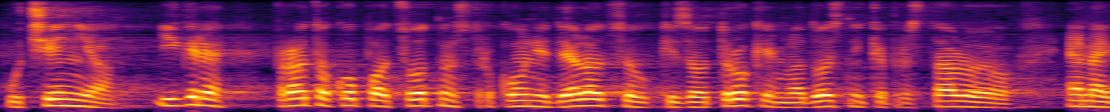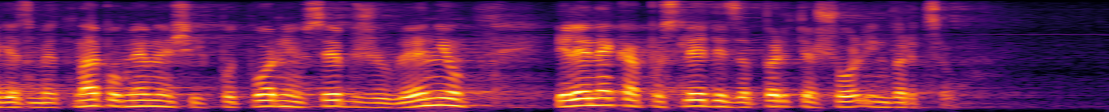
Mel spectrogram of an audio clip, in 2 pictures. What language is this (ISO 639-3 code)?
slv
